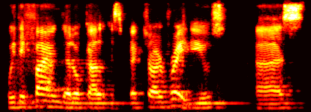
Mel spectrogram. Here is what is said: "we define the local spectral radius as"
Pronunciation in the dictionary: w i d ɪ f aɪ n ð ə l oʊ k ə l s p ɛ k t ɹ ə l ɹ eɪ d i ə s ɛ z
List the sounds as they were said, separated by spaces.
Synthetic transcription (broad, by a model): w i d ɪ f aɪ n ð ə l oʊ k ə l s p ɛ k t ɹ ə l ɹ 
